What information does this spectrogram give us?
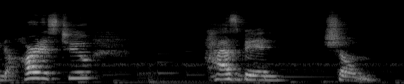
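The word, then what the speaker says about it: Shum: and like dancing the hardest to has been Shom. Shom, that's how you pronounce it.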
